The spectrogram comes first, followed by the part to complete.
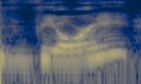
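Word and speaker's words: Vuori: i sold these men's viori u o r v-o-v-u-o-r meta performance pants that's how you say it um these sold for 50.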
